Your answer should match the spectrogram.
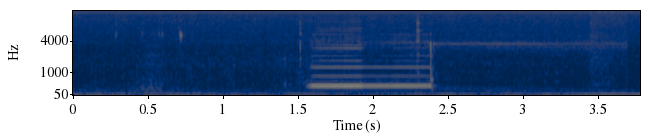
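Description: A telephone tone sounds while someone places a call. It is a single steady beep of under a second, followed by a faint, thin high tone that holds over a low background hiss. No voices are heard.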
